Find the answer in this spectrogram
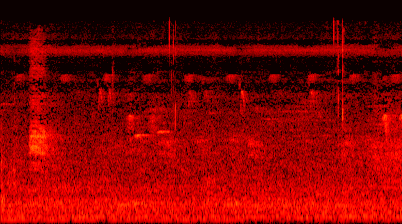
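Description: A single harsh bird call about half a second in, then faint, scattered short bird calls over a steady low background hum.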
